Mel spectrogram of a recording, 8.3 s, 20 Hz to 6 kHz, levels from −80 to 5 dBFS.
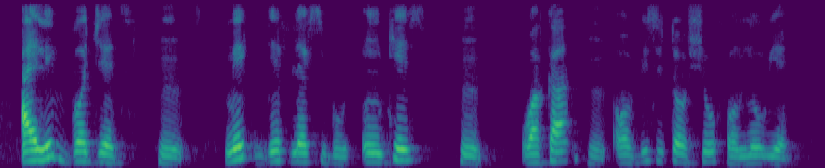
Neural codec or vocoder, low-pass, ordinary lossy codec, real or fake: vocoder, 22.05 kHz, 80 mel bands, WaveNeXt; 5.4 kHz; none; fake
